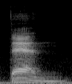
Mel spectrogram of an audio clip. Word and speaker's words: then: then 해주시면 되고요. 굳이 조금 원어민에 가깝게 하려면 윗니 아랫니로 혀를 약간 물었다가 이 소리를 내시면 돼요. then 이렇게 해주시면 정확한 TH 소리가 됩니다.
